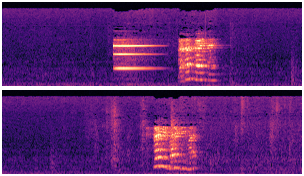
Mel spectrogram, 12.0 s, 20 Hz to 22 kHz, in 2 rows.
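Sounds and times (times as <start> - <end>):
elevator chime ding: 2.2 - 3.5
recorded voice announcement: 3.5 - 4.6, 8.8 - 10.1.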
